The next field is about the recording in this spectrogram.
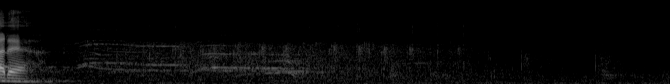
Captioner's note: applause, cheering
